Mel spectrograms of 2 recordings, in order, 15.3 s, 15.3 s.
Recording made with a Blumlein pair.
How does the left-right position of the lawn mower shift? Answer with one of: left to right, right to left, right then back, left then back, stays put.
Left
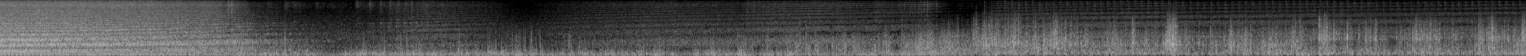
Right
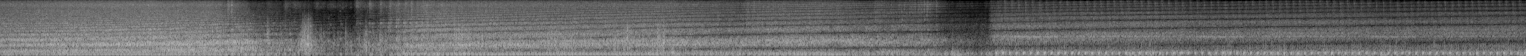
left to right.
